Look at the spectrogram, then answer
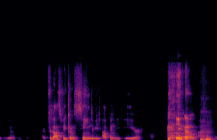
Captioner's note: laughs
